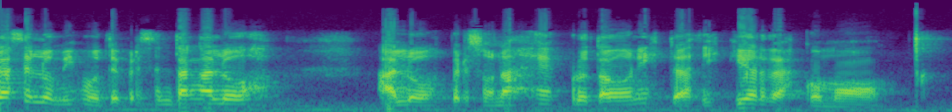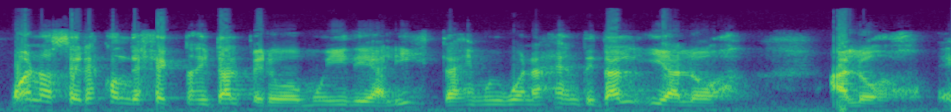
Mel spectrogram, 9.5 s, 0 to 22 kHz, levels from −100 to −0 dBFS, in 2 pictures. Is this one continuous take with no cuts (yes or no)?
yes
